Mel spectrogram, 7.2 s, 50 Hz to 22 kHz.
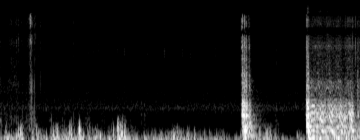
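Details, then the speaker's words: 1966 Chevrolet C10 last licensed in 1979, key not cranking it, fuel line off, starter jumped with a screwdriver: short cranking bursts turn the engine over at a slow uneven beat without catching; engine turns freely. "Oh, yeah. All right. It definitely turns over."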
